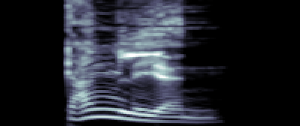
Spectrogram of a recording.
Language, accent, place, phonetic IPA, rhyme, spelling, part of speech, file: German, Germany, Berlin, [ˈɡɛŋlət], -ɛŋlət, gänglet, verb, De-gänglet.ogg
- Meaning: second-person plural subjunctive I of gängeln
